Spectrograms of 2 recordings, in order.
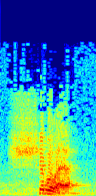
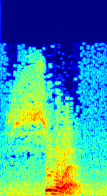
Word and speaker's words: shibboleth: But it tells us in the Bible that they could not hear to frame to pronounce the word shibboleth, for they said sibboleth.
